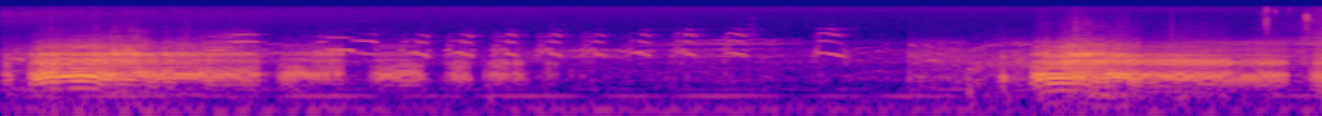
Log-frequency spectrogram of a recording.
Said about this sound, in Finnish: Ja ääntelehtii pohjoisen pingviiniksikin kutsuttu ruokki.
